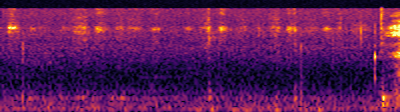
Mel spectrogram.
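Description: Faint scratching of a stylus writing on a tablet, just above near silence.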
